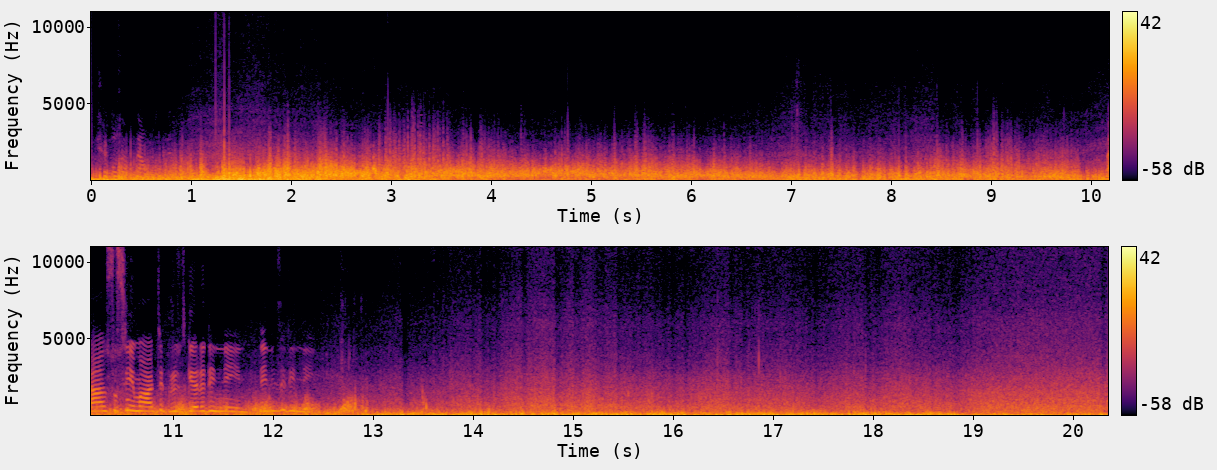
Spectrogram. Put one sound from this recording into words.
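Waves wash and break on a pebbly shore nearby.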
